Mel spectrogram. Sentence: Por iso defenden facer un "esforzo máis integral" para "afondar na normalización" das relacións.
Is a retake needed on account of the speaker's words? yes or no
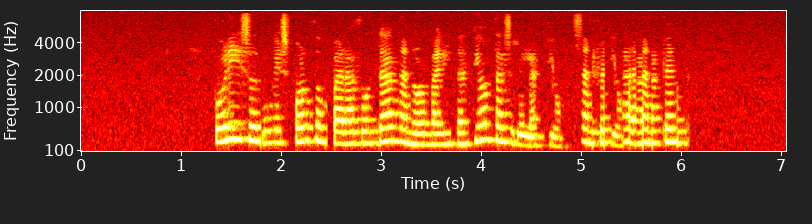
yes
